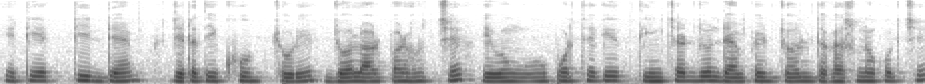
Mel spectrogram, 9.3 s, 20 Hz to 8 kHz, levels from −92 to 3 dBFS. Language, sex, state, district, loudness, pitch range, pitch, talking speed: Bengali, male, West Bengal, Purulia, -30 LUFS, 135-150 Hz, 145 Hz, 130 wpm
